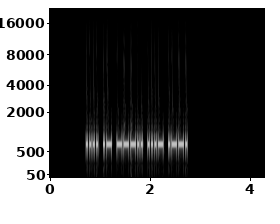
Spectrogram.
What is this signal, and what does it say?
Morse code, heard as a keyed tone, about 36 wpm, 700 Hz. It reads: HA8VP
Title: DXCC-100 Call Signs - 5 Characters - Repeated 3x - 35wpm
